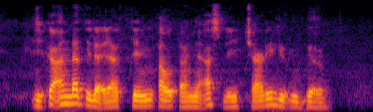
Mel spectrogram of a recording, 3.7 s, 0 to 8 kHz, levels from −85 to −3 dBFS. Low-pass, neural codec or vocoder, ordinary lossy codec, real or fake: 7.2 kHz; codec, 16 kHz, 2 kbps, FunCodec, trained on LibriTTS, 25 frames a second; Opus, 64 kbps; fake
